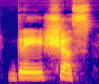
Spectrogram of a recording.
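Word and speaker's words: gracious: फिर यहाँ पर है GRA, GRA को ग्रे पढ़ेंगे, GRA को ग्रे, और फिर शस, ग्रेशस।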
